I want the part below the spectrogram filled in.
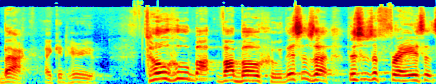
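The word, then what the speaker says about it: tohu vabohu (תהו ובהו): And it's described as being formless and empty, which in Hebrew is pronounced tohu vabohu. And yes, I'm going to make you learn this phrase with me. Everyone with me. Tohu vabohu. Again, tohu vabohu.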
